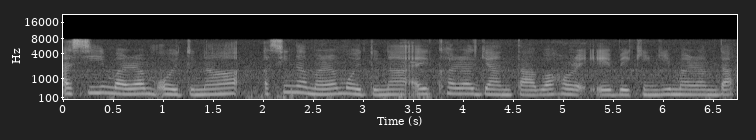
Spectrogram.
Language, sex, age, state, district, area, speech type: Manipuri, female, 18-30, Manipur, Senapati, rural, spontaneous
